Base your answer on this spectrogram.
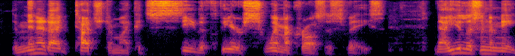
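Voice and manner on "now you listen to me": higher and louder, stern; stern warning to the old man; firm command. Acted. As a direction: lay down the law. Narrator confronts Jacob firmly.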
